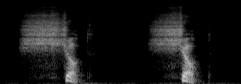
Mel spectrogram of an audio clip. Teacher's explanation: I don't say счет. I read this as if it's two sh sounds.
